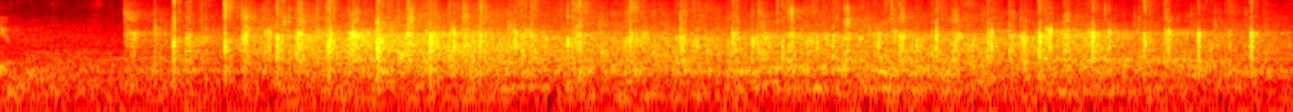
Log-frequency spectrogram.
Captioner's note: applause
